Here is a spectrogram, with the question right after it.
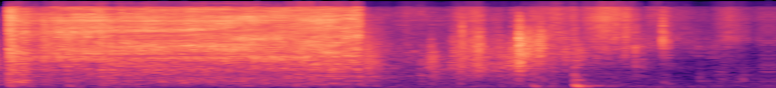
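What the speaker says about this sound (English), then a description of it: "I have two pruners I have to sharpen" Pruners are sharpened at a sharpening station: a loud, continuous rasping stroke of metal rubbing for nearly two seconds, then a few lighter scrapes and knocks.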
